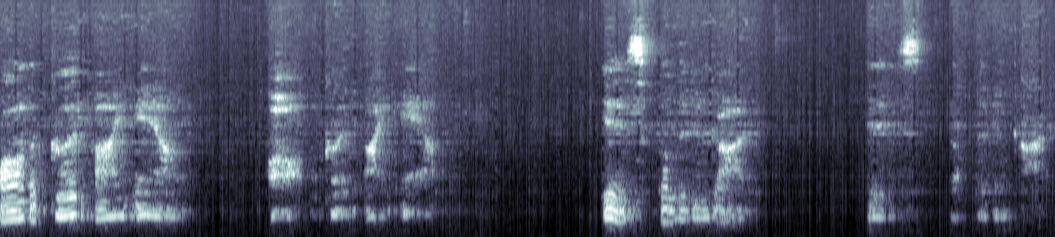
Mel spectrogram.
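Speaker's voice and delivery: soft, quiet whispering. Leading listeners to whisper affirmations to themselves: whispering quietly. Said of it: "whisper these words to yourself".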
